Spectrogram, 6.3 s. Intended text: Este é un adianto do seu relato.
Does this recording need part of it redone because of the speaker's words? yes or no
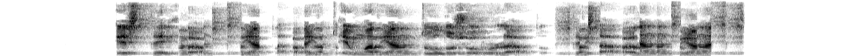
yes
